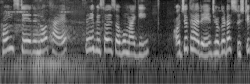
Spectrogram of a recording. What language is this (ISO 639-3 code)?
ori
